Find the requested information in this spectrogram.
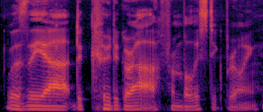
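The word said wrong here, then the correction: coup de grâce: Did I say that right, Weggy? – Wow. – Isn't that Coupe de Grace? – Coupe de Grace.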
